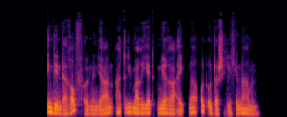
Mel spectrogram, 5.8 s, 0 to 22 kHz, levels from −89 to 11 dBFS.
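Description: From 3.44 s until the end, the speech turns rougher and watery, with the top end sounding duller than before. This is a call bitrate drop: the connection's bandwidth estimate fell, so the encoder was pushed from 32 kbps down to 18 kbps and stayed at its lowest for about 1.6 s. With fewer bits, each frame is coded more coarsely and the high frequencies are trimmed, and the bitrate does not recover before the clip ends.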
